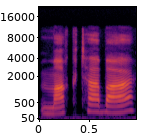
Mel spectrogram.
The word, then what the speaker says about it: Maktaba: Uh, you pronounce it Maktaba, meaning library.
